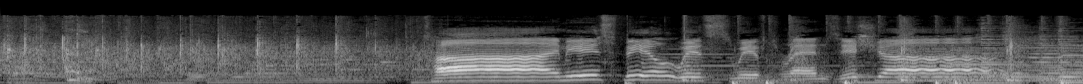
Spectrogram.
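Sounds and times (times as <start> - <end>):
audience hand clapping: 0.0 - 6.0
speech: 4.4 - 10.2.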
